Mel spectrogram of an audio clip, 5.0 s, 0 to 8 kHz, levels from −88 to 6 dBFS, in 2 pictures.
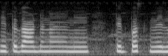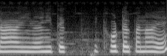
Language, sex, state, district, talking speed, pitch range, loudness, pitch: Marathi, female, Maharashtra, Mumbai Suburban, 145 wpm, 250-265 Hz, -16 LUFS, 255 Hz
